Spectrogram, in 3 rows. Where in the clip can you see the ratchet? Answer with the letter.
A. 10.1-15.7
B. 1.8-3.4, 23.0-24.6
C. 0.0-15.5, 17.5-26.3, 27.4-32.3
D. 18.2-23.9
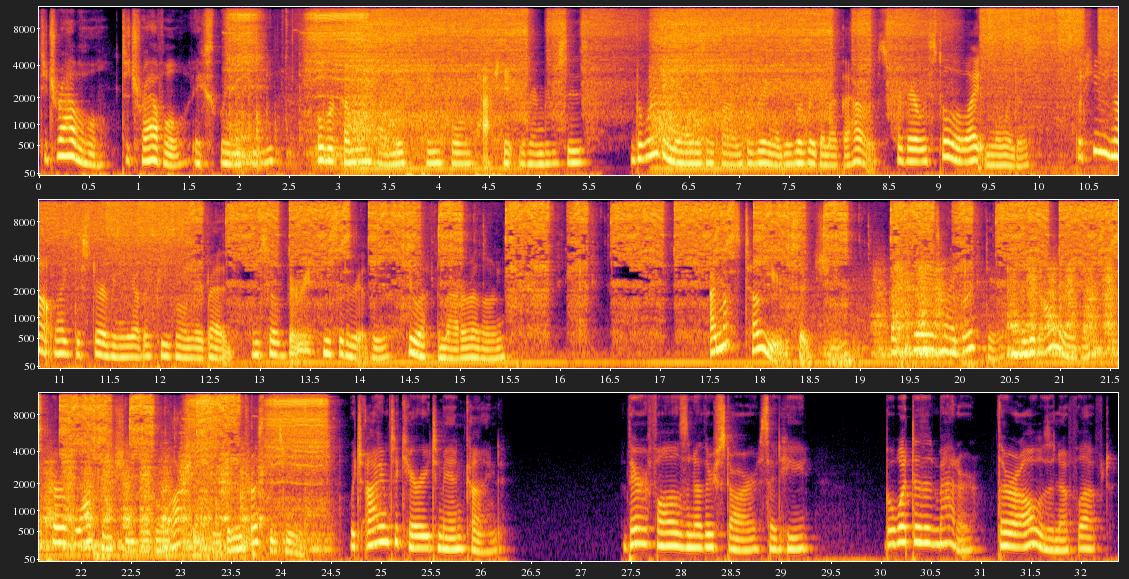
B.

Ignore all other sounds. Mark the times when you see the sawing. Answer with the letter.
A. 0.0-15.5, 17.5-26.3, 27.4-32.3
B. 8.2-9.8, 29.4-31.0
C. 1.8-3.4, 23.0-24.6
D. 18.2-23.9
D.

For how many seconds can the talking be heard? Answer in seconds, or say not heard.
29 s.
